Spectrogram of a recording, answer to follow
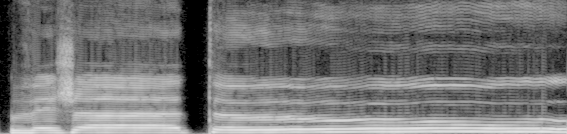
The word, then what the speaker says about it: vegetable: Words like vegetable. Oh, yeah. How should that sound? Well, in English, it's generally more like vegetable, kind of squashed together. Right, not every syllable super clear.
